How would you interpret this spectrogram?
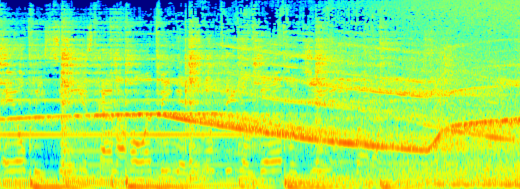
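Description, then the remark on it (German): A wailing emergency siren sweeps slowly down in pitch, then jumps back up, loud over low road rumble, with faint voices mixed underneath. The vehicle comes up from behind a moving car, which pulls aside and slows. “Der kommt von hinten. Fahren wir mal rechts beiseite, links beiseite und bremsen mal etwas.”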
